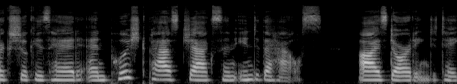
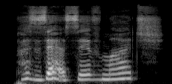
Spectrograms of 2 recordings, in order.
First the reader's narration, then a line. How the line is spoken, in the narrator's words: Styles grumbled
